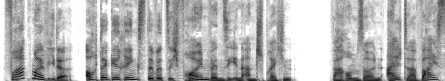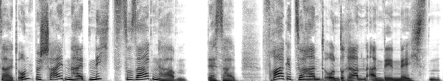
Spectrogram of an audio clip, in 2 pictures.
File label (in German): Werbung Dynamisch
